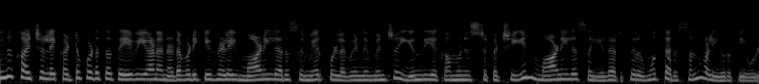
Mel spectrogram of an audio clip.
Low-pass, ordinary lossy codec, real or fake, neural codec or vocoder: none; none; real; none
